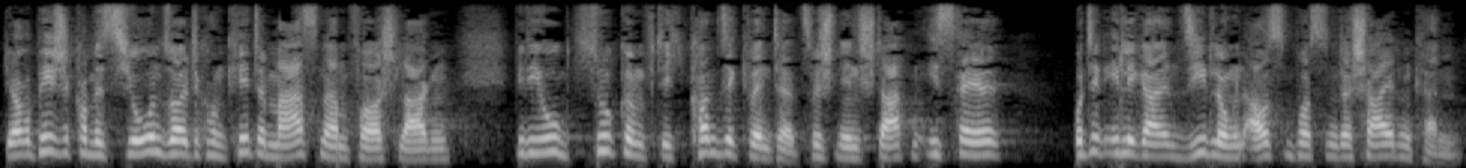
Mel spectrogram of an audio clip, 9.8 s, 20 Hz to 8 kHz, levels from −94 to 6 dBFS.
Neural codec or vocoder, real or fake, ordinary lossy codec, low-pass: none; real; none; 7.2 kHz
